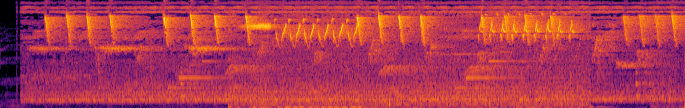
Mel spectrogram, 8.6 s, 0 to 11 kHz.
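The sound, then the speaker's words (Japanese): Birds sing by a lakeside in China in April, among willow trees with new green leaves, in bright, high chirps and rapid trilled runs, one song repeating in quick bursts over a soft, steady background hum; no one speaks. “お聴きいただいているのは人間の天国と呼ばれる杭の甲州聖子のほとりでさえずる鳥の声です4月聖子の川辺では柳の垂れた枝が新緑で覆われます”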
